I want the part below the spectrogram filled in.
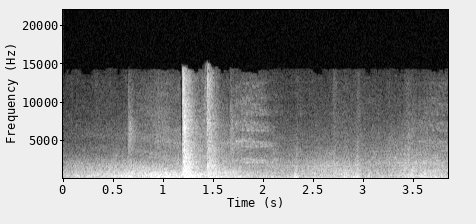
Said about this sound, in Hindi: आते हुए दरवाजा बंद कर लेना।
